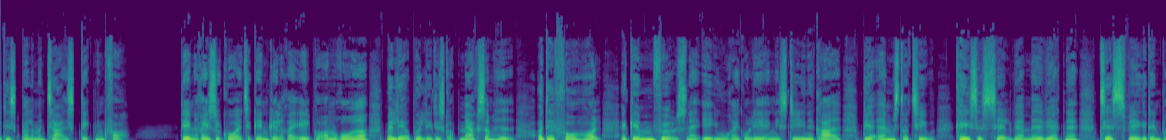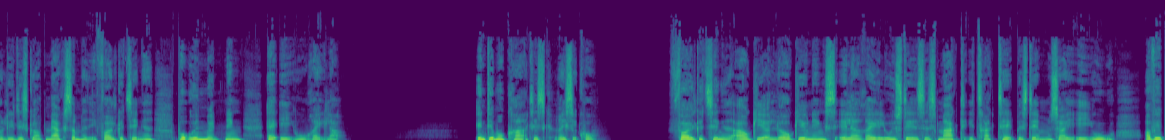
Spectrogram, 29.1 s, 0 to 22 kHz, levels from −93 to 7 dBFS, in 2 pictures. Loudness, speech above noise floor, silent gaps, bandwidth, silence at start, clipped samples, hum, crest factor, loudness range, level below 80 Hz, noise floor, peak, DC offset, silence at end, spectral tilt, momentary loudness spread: -22 LUFS; 64 dB; 19.04-19.37 s, 20.36-20.51 s, 22.26-22.49 s, 22.63-22.91 s; 16.5 kHz; 0.05 s; under 0.1%; none; 18 dB; 3 LU; -62 dBFS; -85 dBFS; -4 dBFS; under 0.1%; 0.05 s; -6 dB/octave; 9 LU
